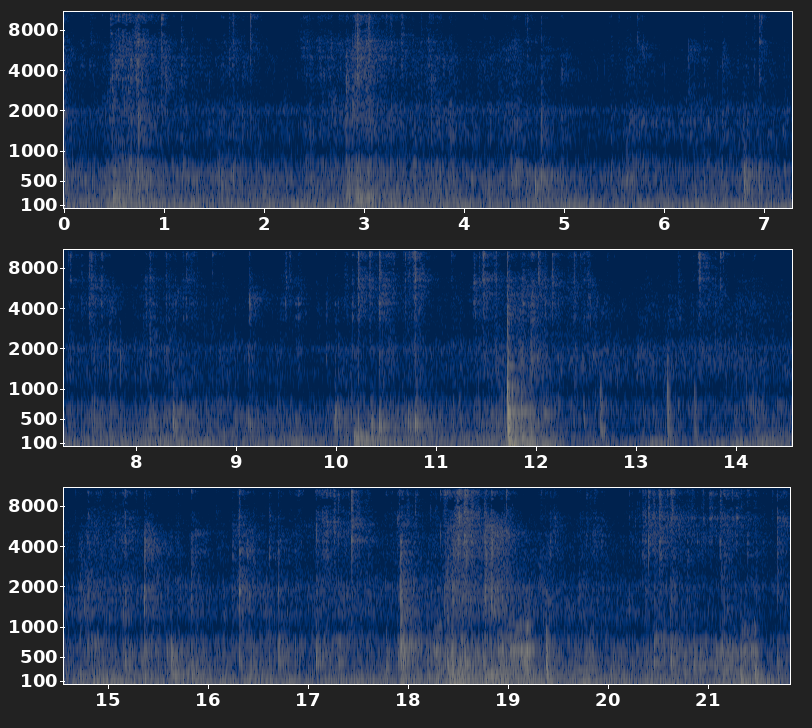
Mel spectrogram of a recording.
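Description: Pigeons coo softly.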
